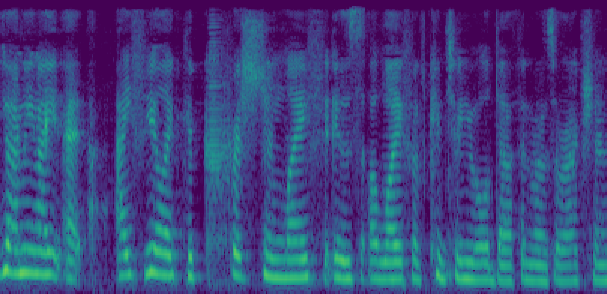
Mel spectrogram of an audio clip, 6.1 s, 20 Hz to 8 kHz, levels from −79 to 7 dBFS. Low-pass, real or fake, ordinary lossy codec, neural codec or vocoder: 7.2 kHz; fake; AAC, 32 kbps; codec, 24 kHz, 0.9 kbps, WavTokenizer, medium music audio release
